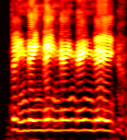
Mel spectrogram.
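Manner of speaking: loud, high mock crossing-bell dings; imitated train bell. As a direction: ring it out like a railroad crossing.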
